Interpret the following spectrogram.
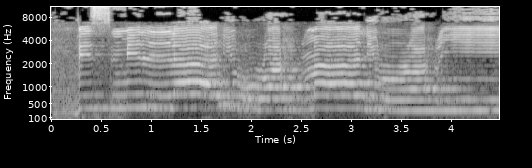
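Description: A young woman's voice reciting the Qur'an in the melodic, drawn-out tajwid style, holding long notes that slide up and down between pitches. The recitation picks up about a third of a second in.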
